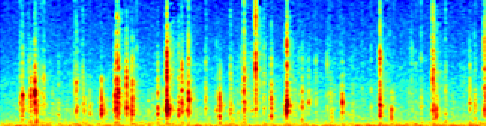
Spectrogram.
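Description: Fingernails rapidly tap and scratch the thin pages of an open glossy makeup catalog lying on a table, staying on the same spread throughout. The result is a quick, irregular run of crisp, bright clicks and papery scratches with very short decay, over a faint low rumble.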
